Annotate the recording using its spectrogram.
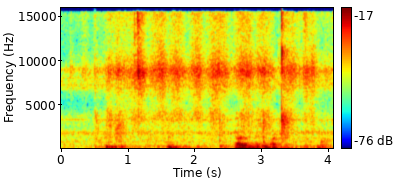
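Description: An eraser rubs against a whiteboard.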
